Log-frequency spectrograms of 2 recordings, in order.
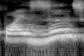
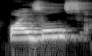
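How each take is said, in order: First: The n sound in the name is pronounced. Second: The n sound in the name is silent. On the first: The speaker calls it wrong. "कई बच्चे इसको पॉइजन्स कहते हैं, but it is not like that" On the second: The speaker calls it right. "एन जो है साइलेंट है"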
